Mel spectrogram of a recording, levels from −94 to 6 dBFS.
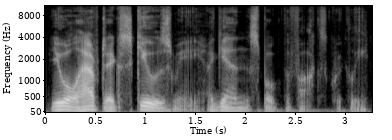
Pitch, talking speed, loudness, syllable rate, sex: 85 Hz, 200 wpm, -20 LUFS, 5.1 syllables/s, male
